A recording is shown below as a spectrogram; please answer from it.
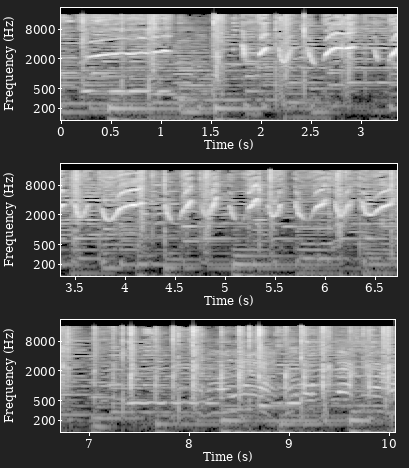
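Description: Andean harp and violin playing a lively carnival tune, the harp's deep plucked bass notes running steadily under it. A high, swooping line that slides up and down several times a second rides over the music for most of the first seven seconds. Men's voices join in singing near the end.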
